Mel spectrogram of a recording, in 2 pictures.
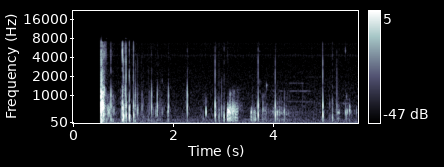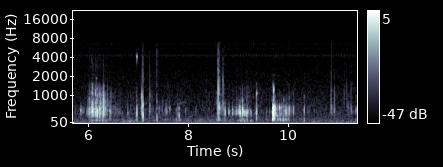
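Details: Gurgling, bubbling stomach rumbles with scattered clicks after drinking milk: active bowel sounds (borborygmi).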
